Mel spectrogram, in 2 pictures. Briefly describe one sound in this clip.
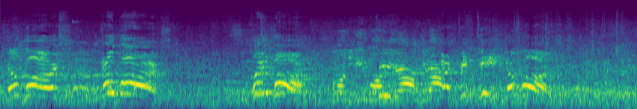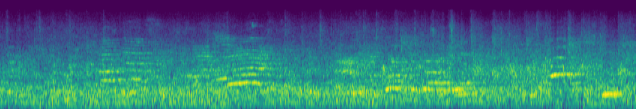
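Spectators shout and yell loudly with excitement.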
